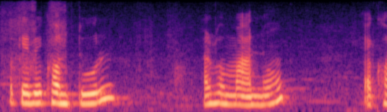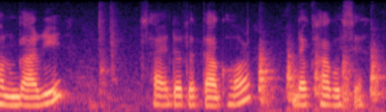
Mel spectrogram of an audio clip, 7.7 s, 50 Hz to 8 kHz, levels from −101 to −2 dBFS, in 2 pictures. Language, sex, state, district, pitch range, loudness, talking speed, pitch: Assamese, female, Assam, Sonitpur, 185-225 Hz, -19 LUFS, 100 wpm, 200 Hz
